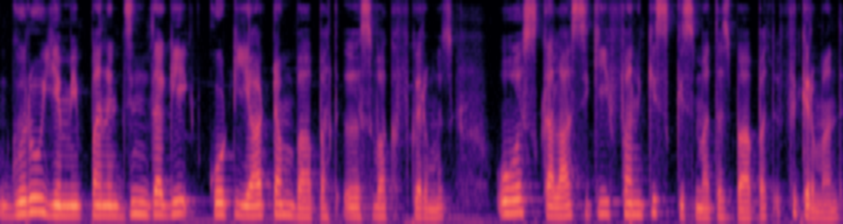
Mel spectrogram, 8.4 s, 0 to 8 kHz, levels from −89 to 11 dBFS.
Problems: none marked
